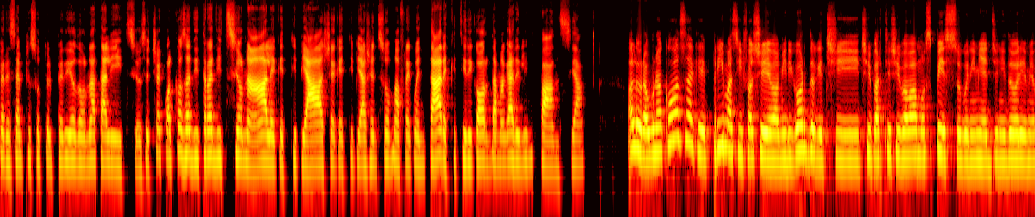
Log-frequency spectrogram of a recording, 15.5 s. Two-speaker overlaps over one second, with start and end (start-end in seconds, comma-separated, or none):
none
